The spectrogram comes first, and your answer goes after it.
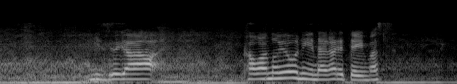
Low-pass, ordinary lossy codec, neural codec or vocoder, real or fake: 7.2 kHz; MP3, 48 kbps; codec, 16 kHz, 2 kbps, FreqCodec, larger model; fake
